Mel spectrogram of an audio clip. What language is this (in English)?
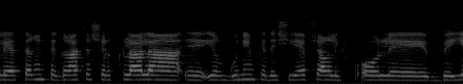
Hebrew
